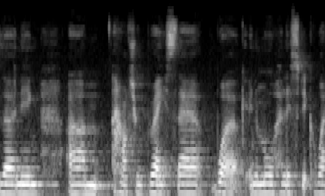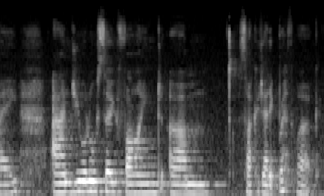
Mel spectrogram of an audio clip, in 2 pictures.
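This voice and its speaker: A woman's voice: on the low side, darkish tone, slight background noise. A woman on a college's staff speaking earnestly and explaining things in an informal promotional interview. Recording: echoey reverberant room, music behind. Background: background music.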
